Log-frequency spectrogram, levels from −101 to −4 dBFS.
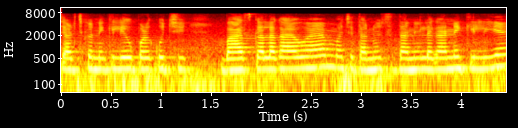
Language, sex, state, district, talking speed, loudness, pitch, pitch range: Hindi, female, Bihar, Patna, 215 wpm, -14 LUFS, 255 Hz, 245-260 Hz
